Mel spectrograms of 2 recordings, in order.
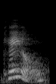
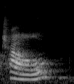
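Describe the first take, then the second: First: The name begins with a 'k' sound. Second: The name begins with a 'ch' sound. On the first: The speaker calls it right. "that sounds way better than Chow" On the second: The speaker calls it wrong. "So it's not Chow"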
